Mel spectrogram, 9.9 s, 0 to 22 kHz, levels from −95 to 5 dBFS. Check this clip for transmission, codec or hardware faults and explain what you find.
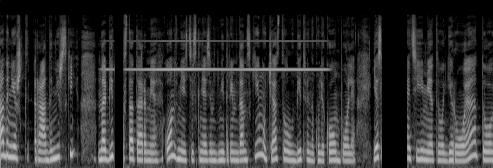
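Two faults are audible in the speech. A whistle runs through the middle, and the stream drops out and reconnects twice.

Feedback whistle, 1.94 to 6.66 s: a thin, steady 4 kHz tone sits a little below the speech level and swells and fades slowly. The likely cause is a loudspeaker-to-microphone loop held right at the edge of feedback, so one frequency rings without building up.

Stream reconnect, 2.27 to 2.49 s and 7.62 to 8.16 s: the connection broke, the player fell silent, reconnected and restarted its decoder mid-stream. The first gap lasts 187 ms and the speech resumes about a tenth of a second further on. The second gap lasts 512 ms and the speech picks up roughly 0.4 s later, with "имя этого".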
